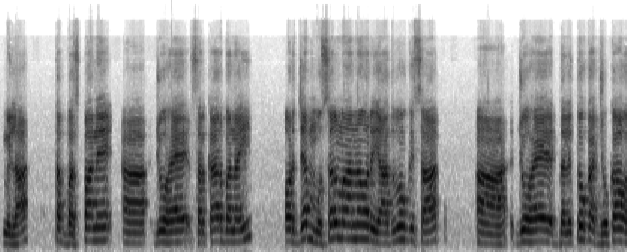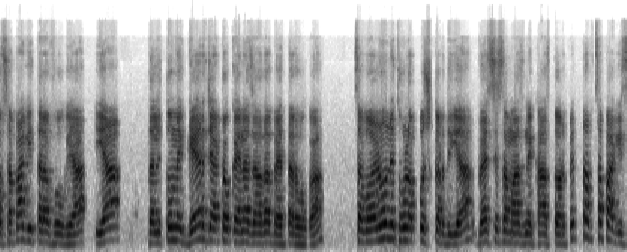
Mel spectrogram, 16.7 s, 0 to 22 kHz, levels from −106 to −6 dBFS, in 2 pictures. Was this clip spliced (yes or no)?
no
